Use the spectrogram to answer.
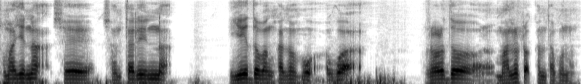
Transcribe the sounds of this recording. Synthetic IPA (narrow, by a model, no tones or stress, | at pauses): sɔmad͡ʒɛnaʔsɛsant̪aɾinaʔ | ijəd̪ɔbaŋkanɔbɔʔabɔaʔ | ɾɔɽd̪ɔmalɔʈɔʔkant̪abɔnɔn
